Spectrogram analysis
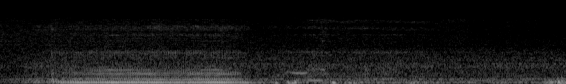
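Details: An American Bully dog sleeping in his crate: a low rumbling snore on the in-breath, then quieter breathing noise. Dog snoring while asleep.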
